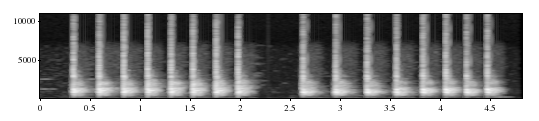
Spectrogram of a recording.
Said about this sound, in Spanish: Caperucita Roja golpeó a la puerta.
